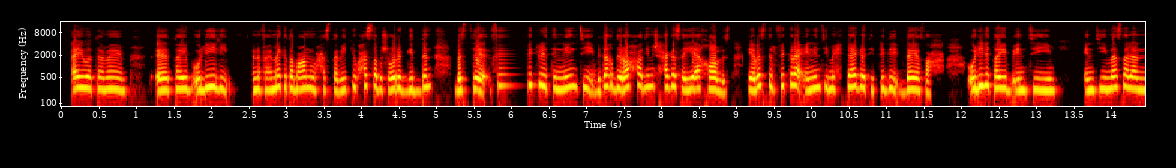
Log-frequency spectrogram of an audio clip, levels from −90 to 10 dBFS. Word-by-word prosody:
أيوه 265 +1 +4
تمام. 245 -2 -2 0.4
آآ 235 +1 +5
طيب 245 0 +1
قولي 270 +5 +3
لي 250 -3 -4 0.3
أنا 240 +1 0
فاهماكِ 245 +4 -1
طبعًا 255 0 +1
وحاسة 235 -1 -6
بيكِ 230 +4 -5
وحاسة 290 +2 -1
بشعورِك 245 +1 +2
جدًا، 235 +5 -2 0.3
بس 225 +1 +2 0.8
فكرة 310 -2 0
إن 245 0 0
أنتِ 285 +2 -1
بتاخدي 255 +3 +1
راحة 290 +4 +2
دي 280 +1 -2
مش 290 - -6
حاجة 275 +2 0
سيئة 250 -2 +2
خالص، 235 -6 0 0.2
هي 235 - +6
بس 285 +3 +2
الفكرة 295 +5 0
إن 225 +3 0
أنتِ 270 +1 -1
محتاجة 275 +2 +2
تبتدي 245 0 -5
بداية 240 +4 +3
صح. 200 -4 -9 0.3
قولي 275 +5 +5
لي 310 - +3
طيب 260 -4 +2
أنتِ 230 +1 -2 0.7
أنتِ 230 +2 -2
مثلًا 260 +1 +1
250 Hz, 165 wpm, -21 LUFS, 235-275 Hz, 0.8 s, هي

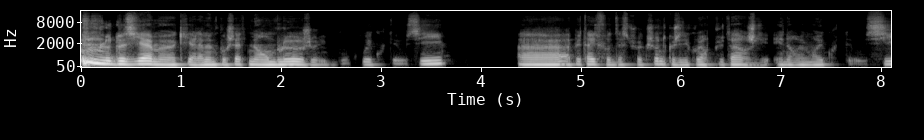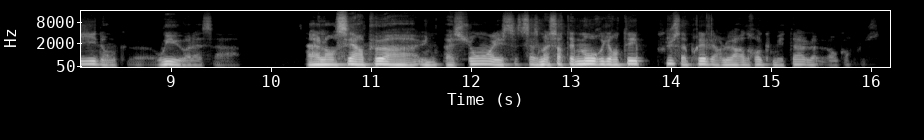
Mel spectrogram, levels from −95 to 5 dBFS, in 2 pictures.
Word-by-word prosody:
Le 190 -9 +12
2e 150 0 +6
heu, 125 -1 +1
qui 125 +2 -6
a - - -3
la 115 - -3
même 125 -1 +1
pochette 130 +1 -6
mais 135 - 0
en 125 -1 +1
bleu, 135 +2 +3
je 120 0 -11
l'ai 125 +1 -17
beaucoup 90 +9 -17
écouté 130 +6 -16
aussi. 165 +1 -3 0.8
Heu, 130 - -4
Appetite 130 +2 -1
for 125 0 -10
Destruction 125 +3 -10
que 135 - -11
j'ai 115 - -8
découvert 125 +1 -8
plus 125 -1 -19
tard, 130 -1 -5
je 110 0 -9
l'ai 120 +3 -23
énormément 120 -1 -9
écouté 125 +1 -15
aussi 150 0 -6
donc 115 -2 -13
heu, 115 - -33 0.2
oui, 130 0 -1
voilà, 110 -1 -15
ça - - -26 0.9
ça 120 - -1
a 125 - +4
lancé 130 +3 +2
un 130 -3 +3
peu 150 +4 +4
un 120 -2 -1
une 115 -2 -8
passion 145 +6 -4
et 125 -2 -1
ça 135 +2 -16
ça 125 0 -7
m'a 135 - +2
certainement 145 +4 +3
orienté 145 +2 +1
plus 165 -5 -7
après 125 +5 -1
vers 130 -5 -7
le 120 +1 -5
hard 120 0 -8
rock 120 0 -11
métal 120 +2 -12
encore 105 -1 -28
plus. - - -42
125 Hz, 215 wpm, -22 LUFS, 120-140 Hz, 0.9 s, Le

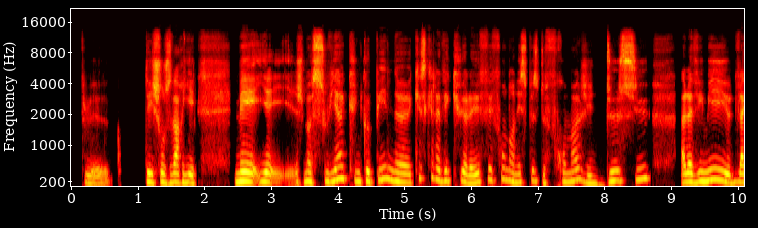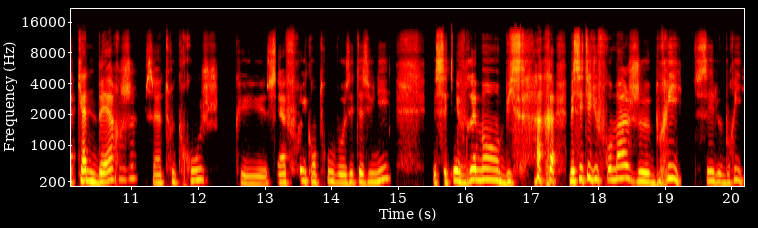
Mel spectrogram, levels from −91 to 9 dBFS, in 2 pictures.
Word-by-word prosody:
ple - - -7 0.5
des 190 -2 +4
choses 175 -1 +3
variées. 180 -3 +1 0.6
Mais 200 0 +8
il 200 - -3 0.5
y 195 - -6
je 190 +1 -3
me 200 - +3
souviens 210 +7 +3
qu'une 205 -5 -4
copine, 205 -3 -1
qu'est-ce 265 +6 -2
qu'elle 275 -3 -7
avait 215 -2 -2
cuit? 215 -1 -3
Elle 180 - 0
avait 175 +3 +2
fait 235 +5 -8
fondre 230 -1 -7
un 190 - -1
espèce 195 +3 -3
de - - -9
fromage 200 +5 -6
et 165 - -2 0.2
dessus, 220 +5 +2 0.5
elle 185 - +3
avait 195 +2 +4
mis 215 -3 +2
de 180 +3 -7
la 185 - +5
canneberge, 220 +5 +2 0.2
c'est 175 - -3
un 175 - -3
truc 180 -1 -9
rouge 230 +2 -6 0.3
que 180 - -12 0.4
c'est 180 +1 -2
un 185 - 0
fruit 215 +3 -5
qu'on 190 -2 -5
trouve 195 +1 -7
aux 175 - -1
États-Unis 190 +6 -3 0.7
et 175 - -3
c'était 195 +5 +4
vraiment 230 +4 +1
bizarre, 180 0 +3 0.2
mais 210 - +8
c'était 255 +6 +4
du 250 - -1
fromage, 240 -1 -1
heu, 200 -1 +3
brie, 200 +7 -1 0.2
tu - - -9
sais, 210 0 -2
le 190 -1 -6
brie. 195 +5 -7
200 Hz, 170 wpm, -22 LUFS, 185-230 Hz, 0.7 s, Mais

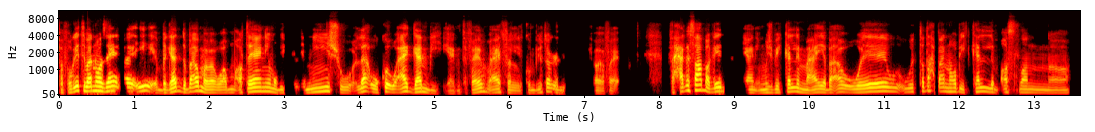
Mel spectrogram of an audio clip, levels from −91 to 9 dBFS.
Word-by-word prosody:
ففوجئت 180 0 +2
بقى 170 0 +9
إنه 180 - +4
هو 175 - +9
زعِل 170 +2 +5
بقى 165 - +5
إيه 375 - +2
بجد 160 - +3
بقى، 155 +2 +3
وم 175 - +3
وقام 110 0 0
مقاطعني 160 +6 +2
وما 140 -5 -2
بيكلّمنيش 125 +8 -4
و 110 -2 -7
لأ، 165 - +3
وك 130 -4 -4
وقاعد 145 +5 +3
جنبي، 130 - +2
يعني - - -10
أنت - - -17
فاهم، 145 +1 -2
قاعد 120 +2 -1
في 110 - -8
الكمبيوتر 105 - -7
ال 105 -8 -7 0.4
ف - - -11 0.2
ف - - -7 0.7
فحاجة - - +1
صعبة 205 0 +4
جدًا 155 +4 0 0.3
يعني 115 -3 -5
ومش 115 +2 -6
بيتكلم 140 +5 -2
معايا 120 +2 -2
بقى، 135 +2 -3
و 120 -1 -5 0.4
واتّضَح 155 +2 -6
بقى 160 - -3
إن 150 - -6
هو 150 0 -1
بيتكلم 140 +3 -5
أصلًا 110 -5 -8
135 Hz, 190 wpm, -20 LUFS, 115-160 Hz, 0.7 s, بقى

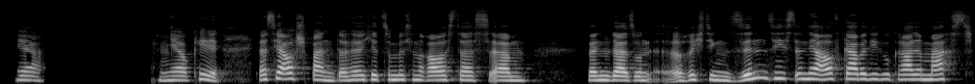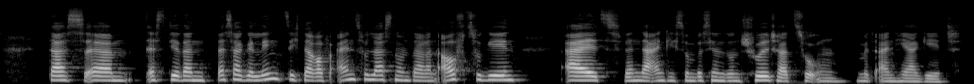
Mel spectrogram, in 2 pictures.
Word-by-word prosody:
Ja. 200 -4 -4 1.1
Hm, 185 -2 -6
ja, 195 0 0
okay. 195 -3 -1 0.3
Das 225 +2 -1
ist - - -14
ja 260 -1 +6
auch 265 - -2
spannend. 215 -9 -1
Da 185 - +1
höre 205 +2 +1
ich 210 - -3
jetzt 220 -1 0
so 215 - 0
'n - - +3
bisschen 215 -1 -1
raus, 205 +1 +2
dass, 200 -1 -2
ähm, 185 -1 +1 0.6
wenn 195 0 +3
du 200 - +2
da 195 -2 +6
so 190 - -3
'n, 185 0 -2
äh, 195 - -6
richtigen 205 0 0
Sinn 235 - +3
siehst 275 -1 -2
in 255 +1 +1
der 245 -2 +5
Aufgabe, 250 0 +3
die 240 0 -2
du 235 0 -3
grade 230 0 +1
machst, 225 +2 -1 0.5
dass, 200 0 +2
ähm, 190 0 +2
es 195 +1 -5
dir 210 -2 +4
dann 190 -2 0
besser 215 +2 -1
gelingt, 225 +6 0
dich 215 -2 -4
darauf 180 -2 0
einzulassen 215 -1 -1
und 190 -1 -4
darin 170 -1 -3
aufzugehen, 210 -1 0 0.3
als 190 -1 +4
wenn 175 +1 -1
da 170 - +3
eigentlich 170 0 -5
so 180 - -4
'n 170 - -4
bisschen 180 -1 -3
so 165 - -4
'n 165 -1 -5
Schulterzucken 155 -6 -1
mit 160 -2 -8
einhergeht. 140 -3 -5
200 Hz, 185 wpm, -23 LUFS, 180-220 Hz, 1.1 s, ja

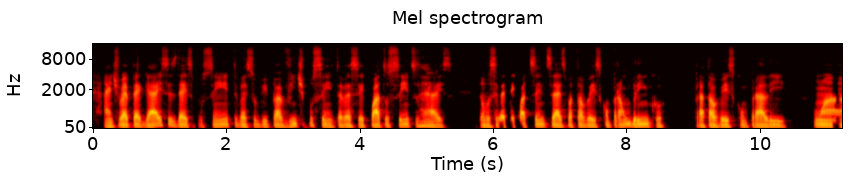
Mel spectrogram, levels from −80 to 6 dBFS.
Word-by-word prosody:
a 85 - 0
gente 85 0 -2
vai 95 0 +6
pegar 90 +2 +4
esses 110 -3 -3
10% 90 +1 -2
e - - -6
vai 95 -1 0
subir 85 -1 -5
pra 90 0 +2
20%. 90 -1 -4
Aí, - - 0
vai 85 +2 +2
ser 85 0 -2
R$400. 90 -1 0 0.4
Então 85 - -3
você 85 -1 -2
vai 90 0 +2
ter 90 - -6
R$400, 90 0 +1
pra 90 - -1
talvez 85 -1 0
comprar 85 -1 -2
um 105 +3 +1
brinco, 95 -1 0 0.4
pra 80 - +1
talvez 85 0 +2
comprar 85 -1 +1
ali 80 -1 0 0.4
uma 90 -1 +4
90 Hz, 160 wpm, -27 LUFS, 85-95 Hz, 0.4 s, vai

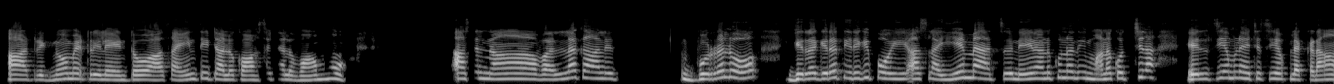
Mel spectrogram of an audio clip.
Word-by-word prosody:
ఆ - - +6 0.2
ట్రిగ్నోమెట్రీ‌లేంటో, 220 -1 0 0.2
ఆ - - +4
sign 215 +4 -1
థీటాలు, 235 -5 0
cos 210 -1 +1
థీటాలు, 230 -4 -5
వామ్మో! 230 +5 0 1.2
అసలు 270 +1 -2
నా 245 - +3 0.4
వల్ల 230 +4 0 0.2
కాలేదు. 275 -4 0 0.8
బుర్రలో 290 +6 +3 0.6
గిర 245 +1 +5
గిర 265 +3 +4
తిరిగిపోయి, 275 -2 -1
అసలయ్యే 255 0 -1
మ్యాథ్స్. 255 -3 +1
నేననుకున్నది, 275 +4 -1
మనకొచ్చిన 280 +6 0 0.5
ఎల్‌సీఎం‌లు, 290 +5 -2
హెచ్‌సీఎఫ్‌లు 260 -2 -1
ఎక్కడ? 210 -2 0
255 Hz, 105 wpm, -23 LUFS, 230-275 Hz, 1.2 s, ఆ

